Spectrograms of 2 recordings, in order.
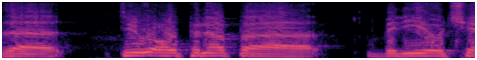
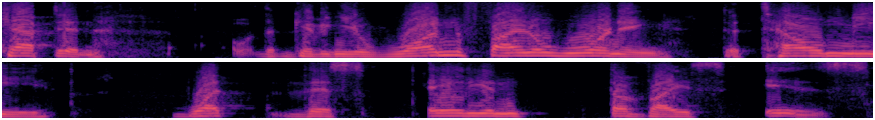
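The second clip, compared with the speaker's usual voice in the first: exasperated, very annoyed, slow and measured; 3 semitones lower than usual. Game master voicing a woman questioning the captain, giving a final warning; very annoyed. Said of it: "she becomes very annoyed".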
